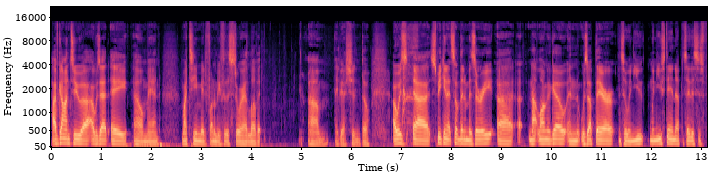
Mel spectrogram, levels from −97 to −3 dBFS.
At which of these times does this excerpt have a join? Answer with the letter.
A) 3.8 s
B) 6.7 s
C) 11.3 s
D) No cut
C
